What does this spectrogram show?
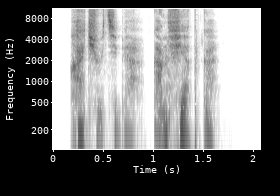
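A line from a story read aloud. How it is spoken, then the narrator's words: Whisper. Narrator (Russian): прошептал Ян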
